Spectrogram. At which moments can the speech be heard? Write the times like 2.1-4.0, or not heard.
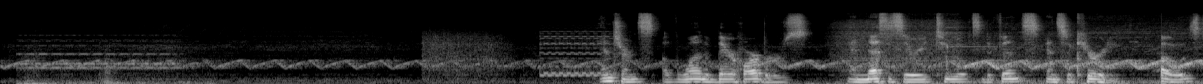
6.0-11.9.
